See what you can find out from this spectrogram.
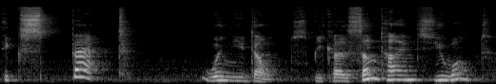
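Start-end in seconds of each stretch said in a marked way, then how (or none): none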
